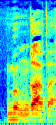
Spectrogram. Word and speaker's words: Mönchengladbach: Mönchengladbach.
